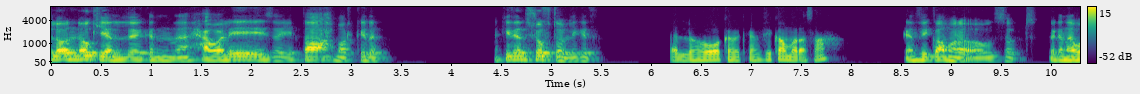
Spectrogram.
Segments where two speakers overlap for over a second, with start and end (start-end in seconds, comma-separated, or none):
none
